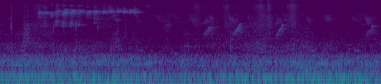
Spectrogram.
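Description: Small birds chirping: a high, thin trill lasting about two seconds near the start, then a few short rising chirps. Underneath runs a steady low background hum.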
